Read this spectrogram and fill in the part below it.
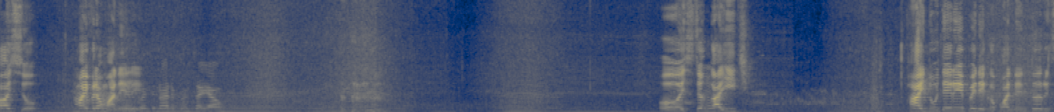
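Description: A car engine revs and hums steadily.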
